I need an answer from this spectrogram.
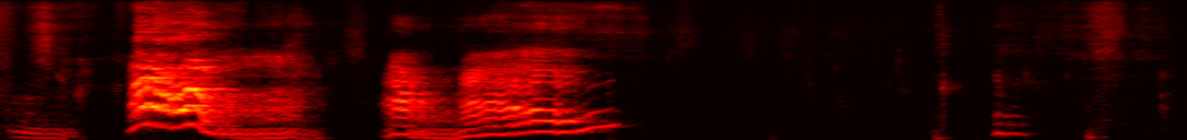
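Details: A corgi indoors in a small room makes drawn-out, wavering whiny vocalizations, two long grumbling moans of about a second each, followed by a few short soft yips.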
